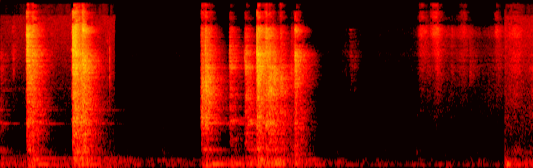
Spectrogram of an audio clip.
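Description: An inside glass shower door being fitted into place gives several separate bursts of sliding, scraping and knocking, close and fairly quiet, with short silences between them.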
